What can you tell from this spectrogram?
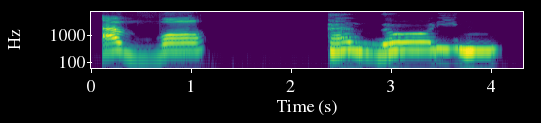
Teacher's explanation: Zo-nya angkat lagi pangkal lidah.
